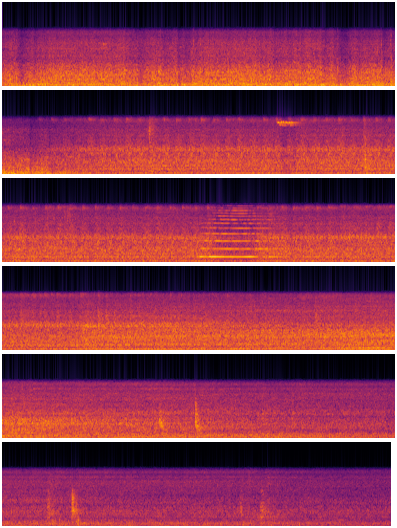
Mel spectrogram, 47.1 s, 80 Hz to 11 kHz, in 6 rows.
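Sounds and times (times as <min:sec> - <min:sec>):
diesel railcar engine: 0:00.0 - 0:47.0
train horn: 0:19.6 - 0:21.4.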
